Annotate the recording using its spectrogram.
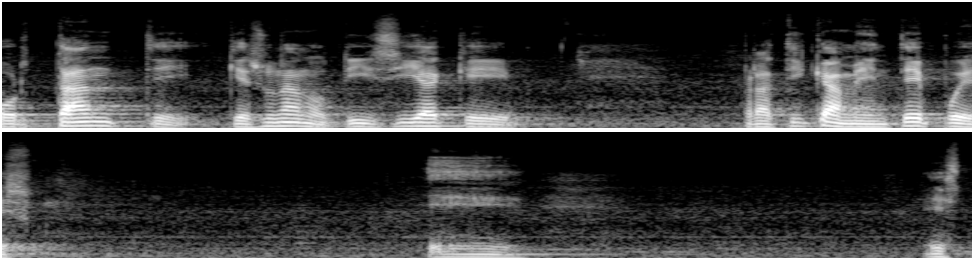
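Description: A middle-aged man speaks calmly into a close microphone, in bursts with pauses.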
